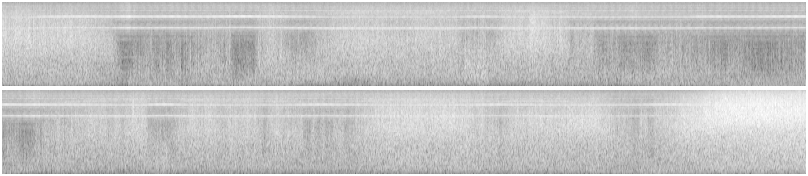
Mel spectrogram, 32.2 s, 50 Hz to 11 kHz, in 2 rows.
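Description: E-flite Blade 400 electric RC helicopter in flight, heard from a camera on board: loud, steady rush of rotor wash with a thin high whine from the electric motor and gears that shifts slightly in pitch now and then.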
